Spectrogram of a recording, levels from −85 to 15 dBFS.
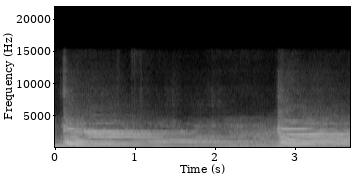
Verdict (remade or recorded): remade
